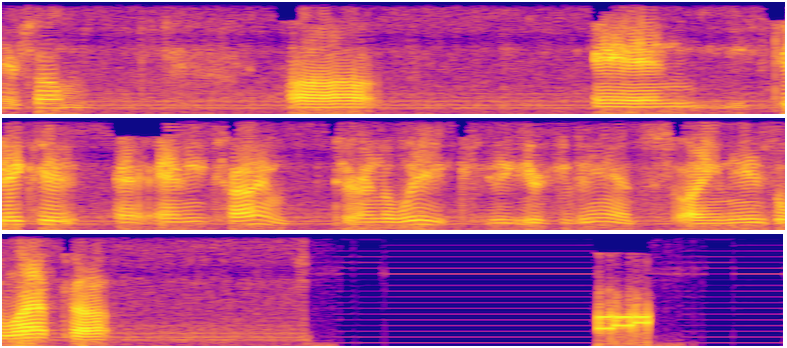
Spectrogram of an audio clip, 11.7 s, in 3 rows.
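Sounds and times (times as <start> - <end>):
speech: 0.1 - 0.6, 1.4 - 2.0, 3.0 - 8.5
phone ringing with electronic tone bursts and a warbling trill: 10.8 - 11.1.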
